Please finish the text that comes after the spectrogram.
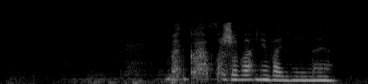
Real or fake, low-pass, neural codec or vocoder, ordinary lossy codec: fake; 7.2 kHz; codec, 16 kHz in and 24 kHz out, 0.6 kbps, FocalCodec, streaming, 2048 codes; Opus, 32 kbps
